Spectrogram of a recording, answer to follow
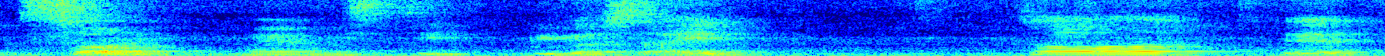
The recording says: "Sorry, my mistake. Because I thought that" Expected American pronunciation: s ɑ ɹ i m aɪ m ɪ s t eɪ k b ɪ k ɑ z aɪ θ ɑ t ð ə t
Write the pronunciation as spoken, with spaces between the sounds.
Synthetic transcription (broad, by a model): s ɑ ɹ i m aɪ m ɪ s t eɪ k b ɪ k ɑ s aɪ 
